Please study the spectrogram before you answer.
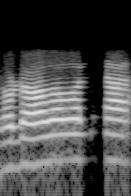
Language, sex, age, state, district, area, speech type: Odia, male, 60+, Odisha, Nayagarh, rural, conversation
